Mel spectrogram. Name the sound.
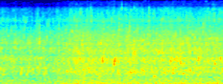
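small brook flowing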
